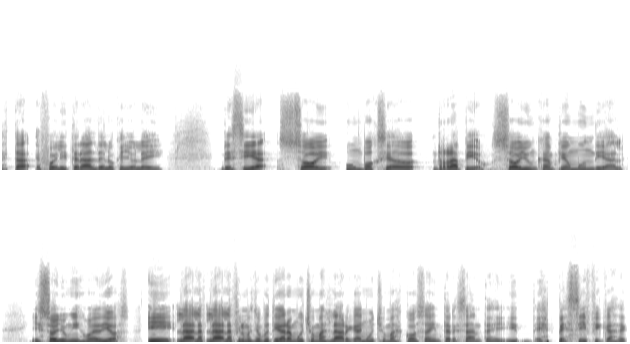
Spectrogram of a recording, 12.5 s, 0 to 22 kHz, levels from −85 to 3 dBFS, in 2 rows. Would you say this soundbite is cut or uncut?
cut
